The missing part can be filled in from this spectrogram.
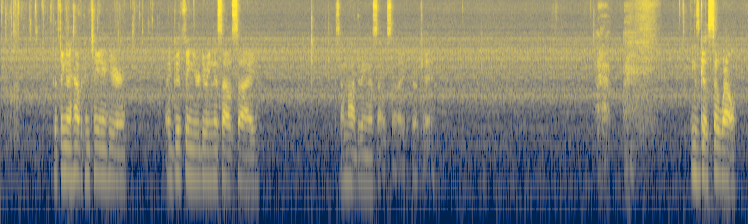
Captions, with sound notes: good thing i have a container here good thing you're doing this outside cause im not doing this outside >_> ok *sigh* *nose exhale* things go so well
